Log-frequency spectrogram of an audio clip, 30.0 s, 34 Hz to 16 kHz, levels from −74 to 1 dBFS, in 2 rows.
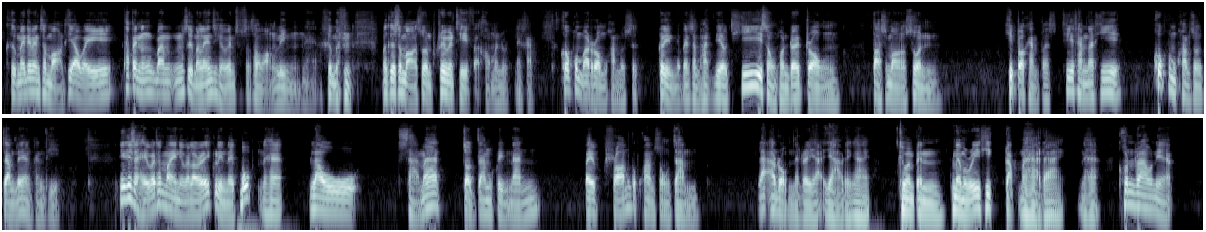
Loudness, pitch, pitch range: -17 LUFS, 90 Hz, 75-115 Hz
